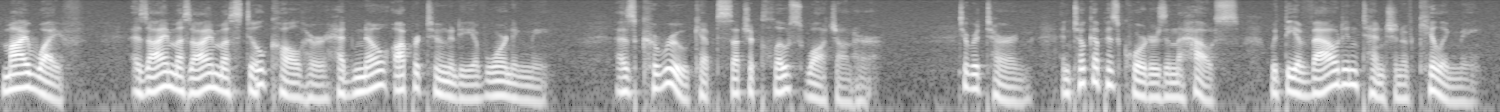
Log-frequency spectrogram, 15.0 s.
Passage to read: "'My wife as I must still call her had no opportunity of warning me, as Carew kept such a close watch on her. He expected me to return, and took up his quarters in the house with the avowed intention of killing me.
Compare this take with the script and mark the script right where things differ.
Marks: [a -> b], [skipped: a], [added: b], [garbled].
"'My wife as I must [added: I must] still call her had no opportunity of warning me, as Carew kept such a close watch on her. [skipped: He expected me] to return, and took up his quarters in the house with the avowed intention of killing me.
